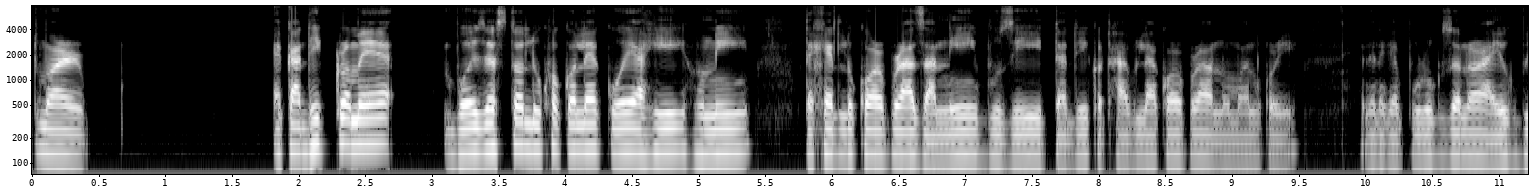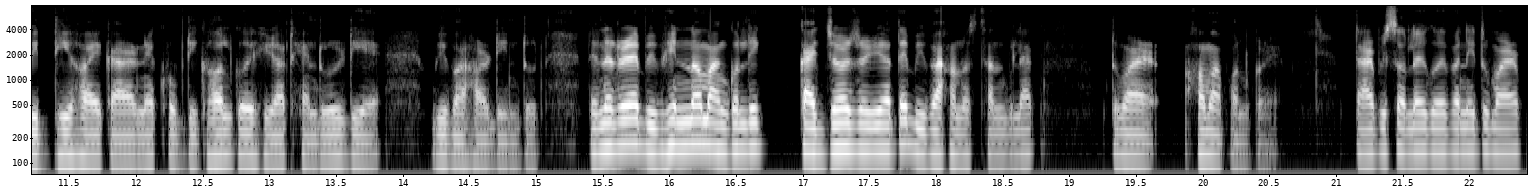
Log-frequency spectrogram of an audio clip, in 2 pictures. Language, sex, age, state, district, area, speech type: Assamese, male, 30-45, Assam, Sivasagar, urban, spontaneous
